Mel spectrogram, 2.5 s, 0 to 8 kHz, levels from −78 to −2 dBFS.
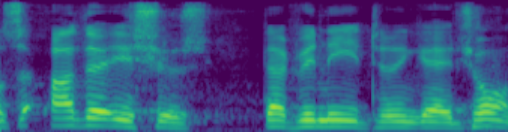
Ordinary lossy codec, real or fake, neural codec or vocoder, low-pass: none; fake; codec, 16 kHz, 4 kbps, X-Codec, HuBERT features, trained on balanced general audio; 7.2 kHz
